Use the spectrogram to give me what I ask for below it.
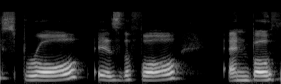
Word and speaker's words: Sproul: Sprawl is the full and both of them get pronounced wrong all the time.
